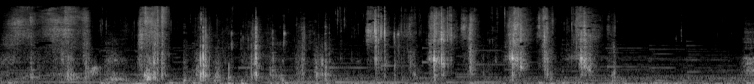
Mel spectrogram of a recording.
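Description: Close-miked crisp crunching bites and chewing of green onion kimchi stalks eaten with black bean noodle sauce, a run of irregular sharp crunches. Background music plays underneath.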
